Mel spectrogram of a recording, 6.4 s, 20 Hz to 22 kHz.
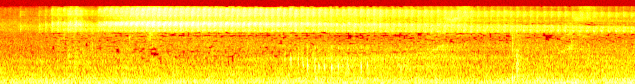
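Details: Tsukutsukuboshi cicada, evening of 8 August 2022, just after the calendar start of autumn: a short rising start swelling into a loud, sustained, high, finely pulsing buzz that slowly tapers off.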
